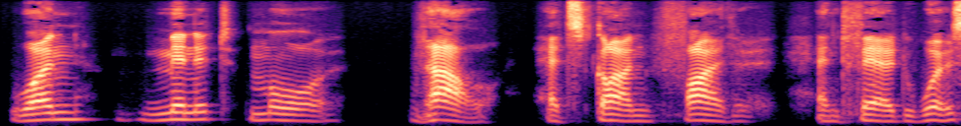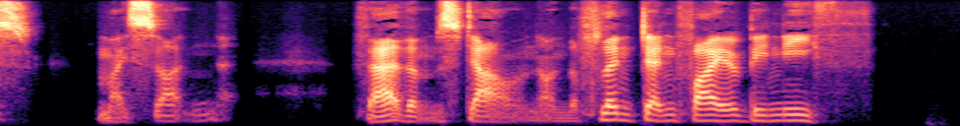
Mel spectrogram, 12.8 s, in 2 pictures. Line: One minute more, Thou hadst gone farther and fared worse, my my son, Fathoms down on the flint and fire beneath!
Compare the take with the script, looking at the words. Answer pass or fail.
fail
